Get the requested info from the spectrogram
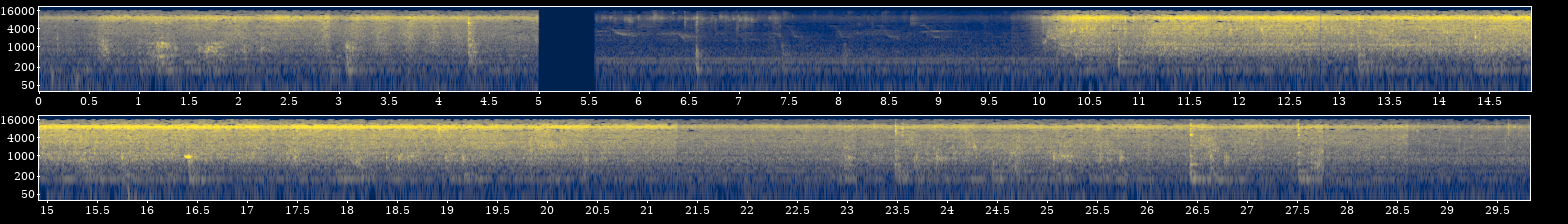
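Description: Onions and tomatoes sizzling in hot oil in a kadai as a slotted spoon stirs and scrapes them. After a few seconds of only faint sounds, raw chicken pieces sizzle loudly in the oil from about ten seconds in, with spoon scrapes, easing a little later on.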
